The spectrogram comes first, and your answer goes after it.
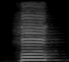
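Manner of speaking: big theatrical gasp, high and loud; loud storyteller gasp; dramatic gasp. Acted. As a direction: gasp in mock shock for the kids.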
